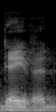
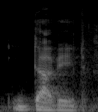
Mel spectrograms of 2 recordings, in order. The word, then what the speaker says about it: David: painter jacques louis david spelled just like david but in french it's david and uh this is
